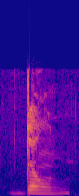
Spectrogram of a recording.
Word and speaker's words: don't: So, don't के अंदर जो T है वो silent हो जाएगा and it would be like don't, don't.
